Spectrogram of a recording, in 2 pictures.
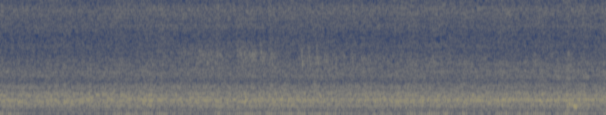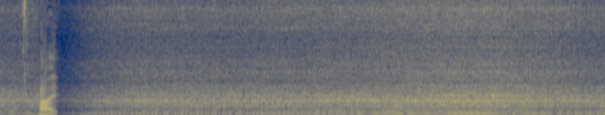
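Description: A motorcycle engine idles close by, rising and falling gently in pitch.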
